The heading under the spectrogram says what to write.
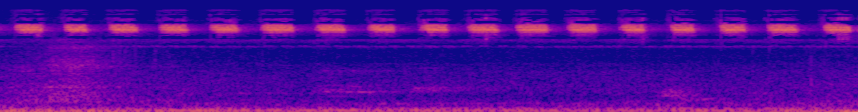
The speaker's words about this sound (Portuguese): Aqui está bom, um carro passou, pausa, os grilos voltaram.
